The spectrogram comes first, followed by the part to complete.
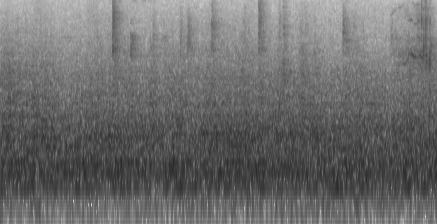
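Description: Steady background noise, an even hiss with a few faint clicks, holding at a constant level with no words over it.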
